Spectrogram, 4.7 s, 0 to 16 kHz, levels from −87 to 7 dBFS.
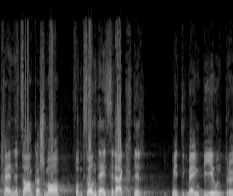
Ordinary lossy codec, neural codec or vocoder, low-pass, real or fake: AAC, 48 kbps; none; 14.4 kHz; real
